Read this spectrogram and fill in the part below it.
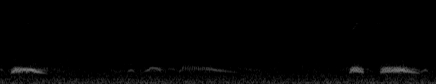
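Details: Spotted dove used for trapping in Vietnam, a loud coo followed by fainter, distant answering coos, then a short and a long coo close again, over steady hiss.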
